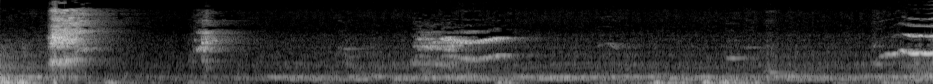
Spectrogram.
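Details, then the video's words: Young pet parrot learning to talk indoors gives a harsh raspy burst, a short squeak, then a longer wavering harmonic call and a rising note at the end, with soft background thumps. "शुरुआत में तोत्ते के बच्चे इस तरह बोलना सीखते है/Baby Parrot talking Continuously/Talking Parrot"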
